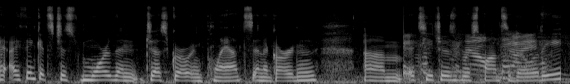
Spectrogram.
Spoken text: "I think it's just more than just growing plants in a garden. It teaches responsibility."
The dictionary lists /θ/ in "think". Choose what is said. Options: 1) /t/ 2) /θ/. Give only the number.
2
